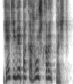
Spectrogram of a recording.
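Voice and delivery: put-on very high old woman's shriek; high-pitched furious retort; angry scream. A narrator's reading. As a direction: snap back in a high scream. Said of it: "закричала миссис Фиг".

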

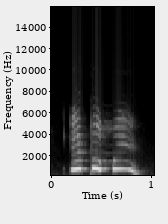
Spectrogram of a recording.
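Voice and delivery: very high, loud mouse squeal; shrieking tiny mouse trying to be heard; squeaky shout. A narrator's reading. Climbing mouse repeating greeting to papa bear, shouting. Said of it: "закричал лазающий мышонок".

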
